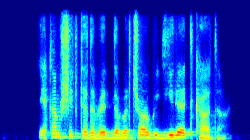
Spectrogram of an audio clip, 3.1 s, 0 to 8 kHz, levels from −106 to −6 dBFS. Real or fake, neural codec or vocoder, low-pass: fake; codec, 16 kHz, 1 kbps, X-Codec, HuBERT features, trained on general audio; 7.2 kHz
